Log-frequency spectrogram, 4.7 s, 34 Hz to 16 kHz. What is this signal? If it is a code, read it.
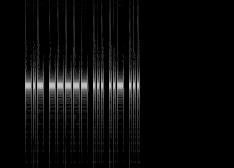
Morse code, heard as a keyed tone, about 30 wpm, 700 Hz. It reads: K0SUS
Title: USA Call Signs - 5 Characters - Repeated 2x - 30wpm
